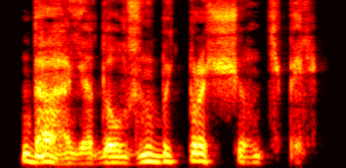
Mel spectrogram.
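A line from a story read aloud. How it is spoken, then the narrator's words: Feverish muttering. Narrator (Russian): лихорадочно бормотал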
